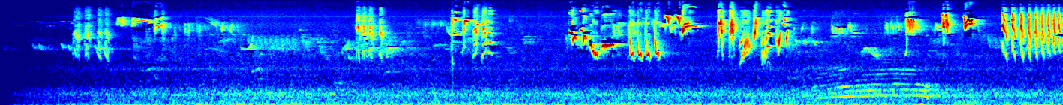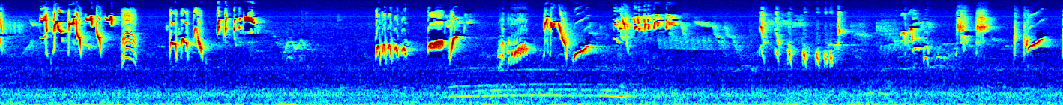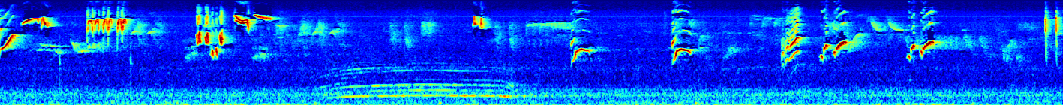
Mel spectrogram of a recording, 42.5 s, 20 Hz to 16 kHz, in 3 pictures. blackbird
19.2s 36.4s, 37.3s 42.5s

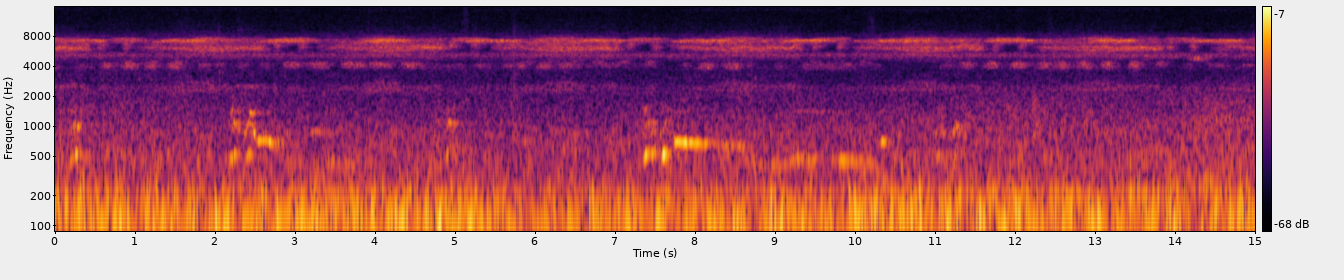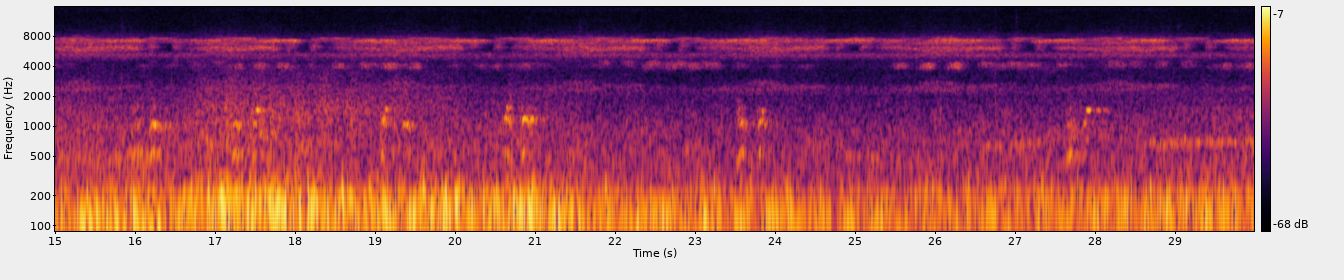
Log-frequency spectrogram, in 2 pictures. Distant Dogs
0.1s 0.6s, 2.1s 3.6s, 4.8s 5.3s, 7.3s 11.6s, 15.9s 16.6s, 17.2s 18.0s, 18.9s 19.7s, 20.5s 21.2s, 23.4s 24.0s, 26.7s 29.9s

